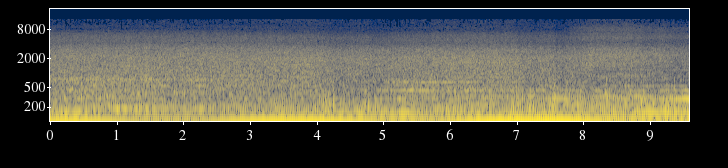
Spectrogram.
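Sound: waterfall rushing water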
